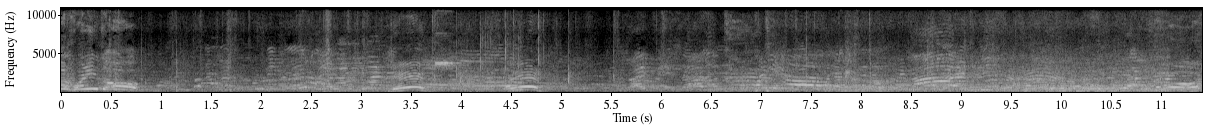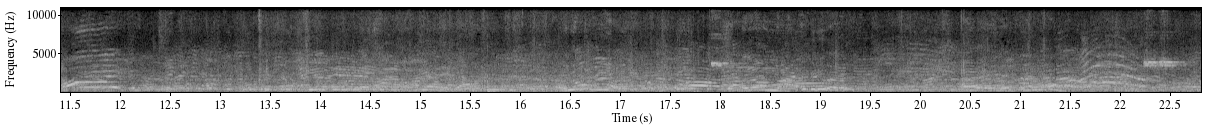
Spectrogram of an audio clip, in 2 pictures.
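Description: A crowd of children shouts and cheers outdoors.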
